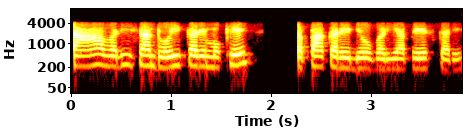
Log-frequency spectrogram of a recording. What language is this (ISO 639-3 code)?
snd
